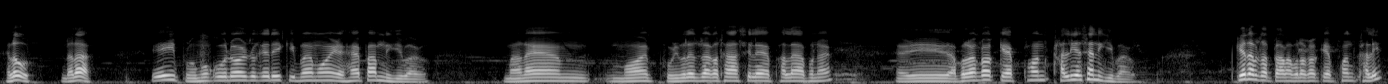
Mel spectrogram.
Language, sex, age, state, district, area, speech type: Assamese, male, 30-45, Assam, Biswanath, rural, spontaneous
